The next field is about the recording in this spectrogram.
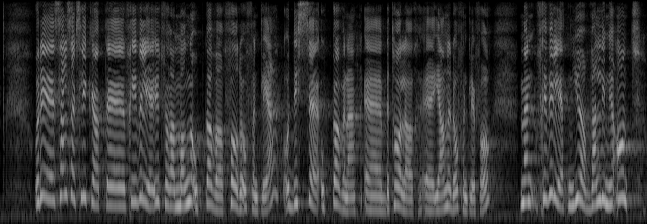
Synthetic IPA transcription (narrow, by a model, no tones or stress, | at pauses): ʔɔd̪ɛæsɛlsɑk̚t̪sliːkɑt̪fʁiːʋɪlɪəʉːt̪føːʁəmɑŋːəʊpːɡɑːʋəʁfɔʁd̪ɛɔfənt̪lɪəɔd̪ɪsːəʔʊpːɡɑːʋənəbət̪ʰɑːləʁjæʁnəd̪ɛɔfənt̪lɪəfɔɾ | mɛnfʁɪʋɪlɪheːt̪n̩jøːɾʋɛld̪ɪmyːəʔɑːnt̪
